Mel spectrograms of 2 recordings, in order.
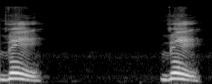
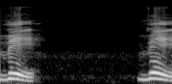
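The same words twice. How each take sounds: The two takes are said the same way.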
